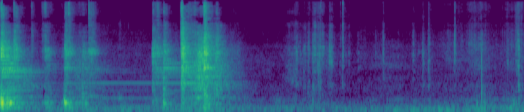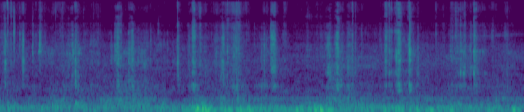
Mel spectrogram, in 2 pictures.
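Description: Handling noises at a kettle grill's steel cooking grate: sharp metal clinks and aluminium foil crinkling as a foil-wrapped temperature probe is set in place, loudest in two bursts within the first two seconds, then only faint small clicks.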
